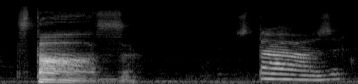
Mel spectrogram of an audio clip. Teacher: Это гласный звук, после гласного звука тоже z окончание. Не с, а z звучит.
